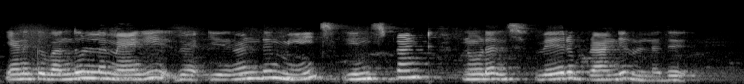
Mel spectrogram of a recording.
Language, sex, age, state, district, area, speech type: Tamil, female, 18-30, Tamil Nadu, Cuddalore, rural, read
